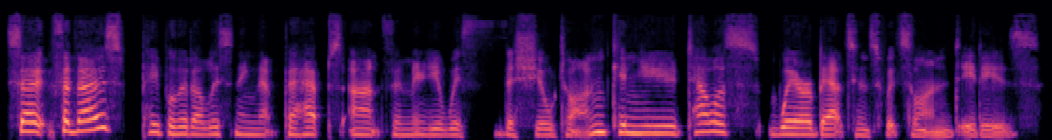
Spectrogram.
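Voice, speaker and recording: A woman's voice: lowish voice, animated, normal speed, few pauses, dry recording. Woman hosting a travel podcast, dry sound. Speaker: podcast host.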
